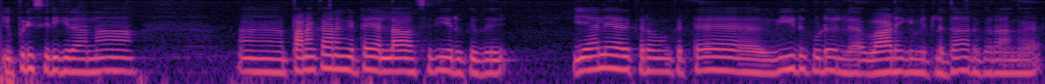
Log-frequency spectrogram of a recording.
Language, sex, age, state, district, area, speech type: Tamil, female, 30-45, Tamil Nadu, Dharmapuri, rural, spontaneous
